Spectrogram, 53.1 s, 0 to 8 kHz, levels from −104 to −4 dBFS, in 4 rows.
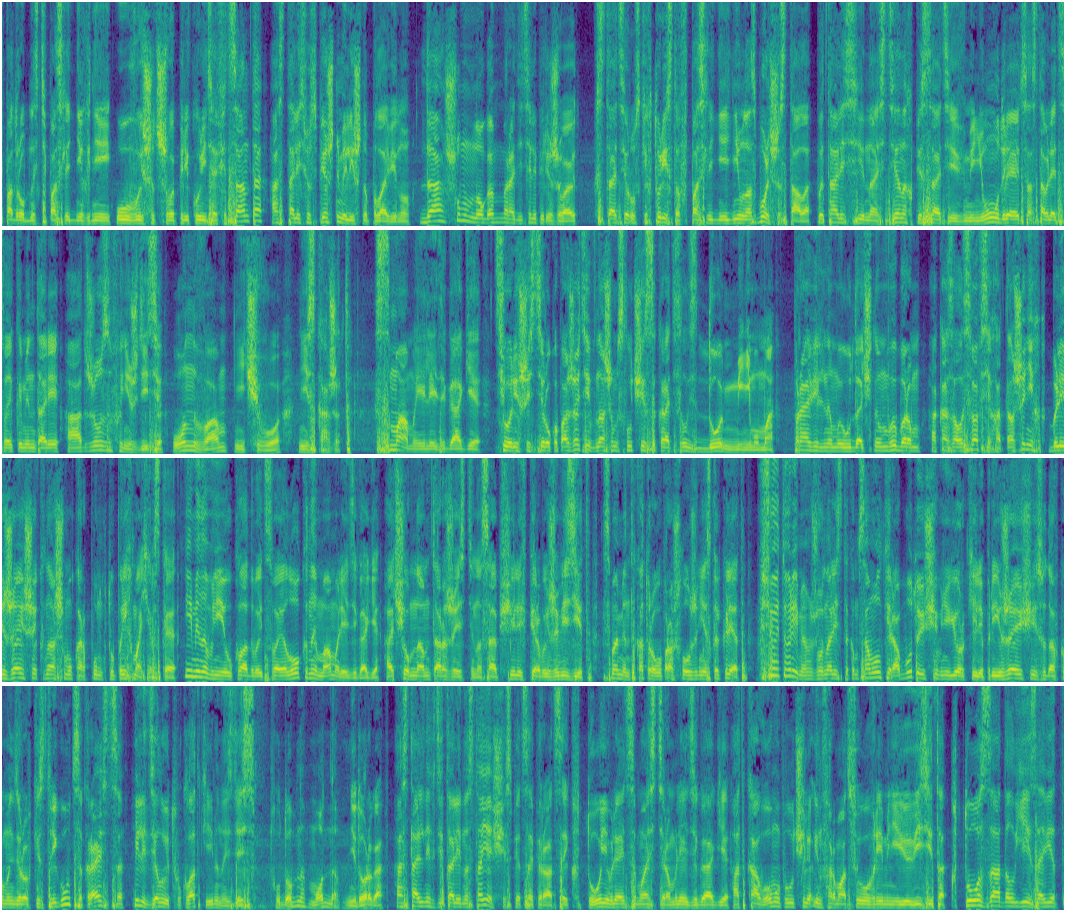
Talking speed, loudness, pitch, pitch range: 160 wpm, -16 LUFS, 130 Hz, 115-145 Hz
